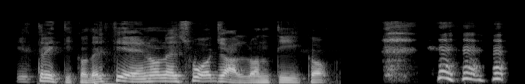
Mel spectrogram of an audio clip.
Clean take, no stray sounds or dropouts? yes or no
no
